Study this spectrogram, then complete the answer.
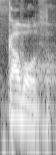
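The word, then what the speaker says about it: כָּבוֹד: del Antiguo Testamento dice que es cabot, así se pronuncia.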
